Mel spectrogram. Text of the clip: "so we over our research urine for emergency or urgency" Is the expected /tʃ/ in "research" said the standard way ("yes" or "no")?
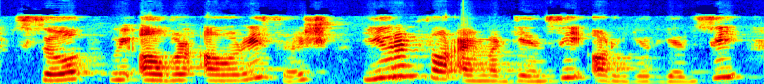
yes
